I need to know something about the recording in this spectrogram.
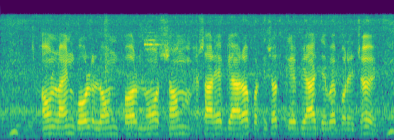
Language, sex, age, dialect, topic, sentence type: Maithili, male, 31-35, Eastern / Thethi, banking, statement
